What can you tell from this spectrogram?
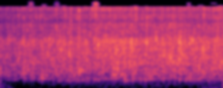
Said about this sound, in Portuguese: Não haveria som de máquina de lavar, mas o som das águas. O mais alto som era o do rio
